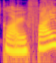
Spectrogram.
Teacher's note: clarify, which has 3 syllables, but the stress syllable is on the first, which is clar. Now, clar, the first syllable, it starts with a consonant cluster of the consonant sounds that K and L makes, and then followed by a short A vowel sound and ends with a letter R sound.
